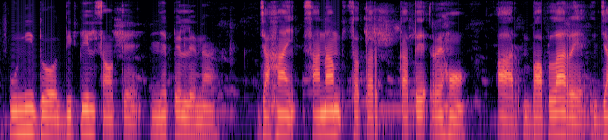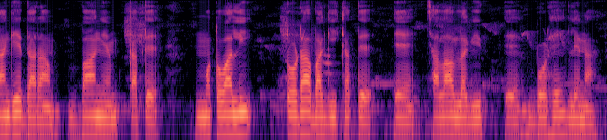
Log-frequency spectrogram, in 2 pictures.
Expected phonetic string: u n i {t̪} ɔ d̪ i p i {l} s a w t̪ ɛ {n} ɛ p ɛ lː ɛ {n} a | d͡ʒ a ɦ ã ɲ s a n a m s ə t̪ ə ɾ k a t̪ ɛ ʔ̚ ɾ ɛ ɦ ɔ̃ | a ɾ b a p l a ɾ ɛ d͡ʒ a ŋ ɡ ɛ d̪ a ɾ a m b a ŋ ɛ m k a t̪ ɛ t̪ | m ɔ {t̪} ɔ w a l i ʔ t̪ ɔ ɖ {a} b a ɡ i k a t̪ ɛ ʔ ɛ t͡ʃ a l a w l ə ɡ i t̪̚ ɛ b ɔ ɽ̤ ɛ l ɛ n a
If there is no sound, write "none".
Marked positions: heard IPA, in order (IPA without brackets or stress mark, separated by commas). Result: d̪, l, ɲ, n, t̪, a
